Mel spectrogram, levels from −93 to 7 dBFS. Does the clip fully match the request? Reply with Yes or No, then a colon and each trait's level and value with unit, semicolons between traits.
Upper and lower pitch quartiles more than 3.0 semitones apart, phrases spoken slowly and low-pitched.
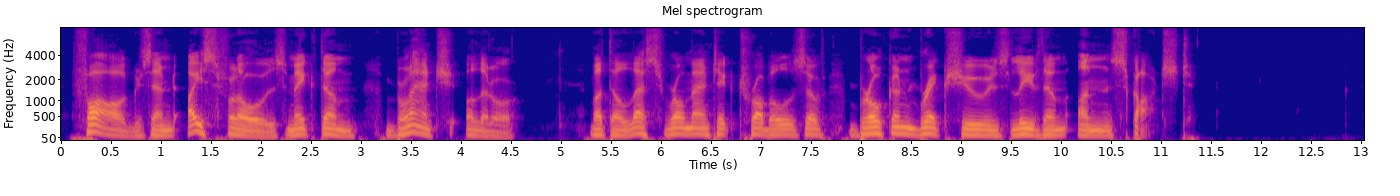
Yes: average, 3.6 semitones; slow, 95 wpm; low, 100 Hz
